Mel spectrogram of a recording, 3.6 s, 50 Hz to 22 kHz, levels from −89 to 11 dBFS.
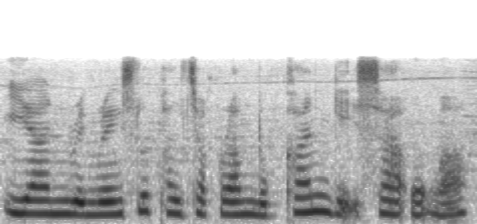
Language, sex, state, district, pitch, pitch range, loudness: Garo, female, Meghalaya, West Garo Hills, 235 Hz, 225-255 Hz, -14 LUFS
